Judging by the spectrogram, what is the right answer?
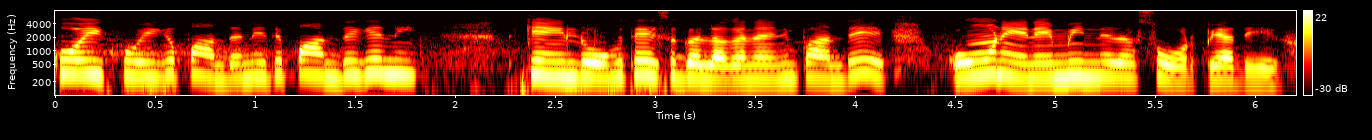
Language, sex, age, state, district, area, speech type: Dogri, female, 18-30, Jammu and Kashmir, Samba, urban, spontaneous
